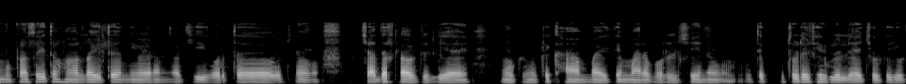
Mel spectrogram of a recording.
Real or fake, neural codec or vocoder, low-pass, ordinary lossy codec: real; none; 7.2 kHz; none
